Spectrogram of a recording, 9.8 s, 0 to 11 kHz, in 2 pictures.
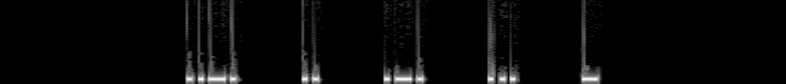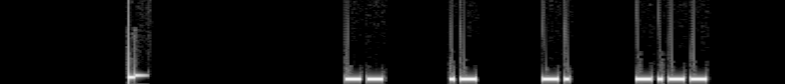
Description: Morse code, heard as a keyed tone, about 36 wpm, spaced as for 16 wpm, 700 Hz. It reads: FIRST MANY
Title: 4x Character Spacing - Top 100 Words - 35wpm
